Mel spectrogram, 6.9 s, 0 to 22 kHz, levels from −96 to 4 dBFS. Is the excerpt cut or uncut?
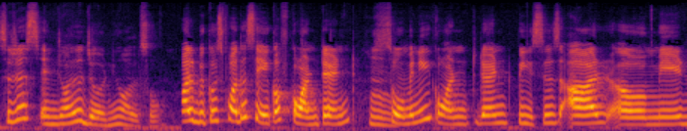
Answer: cut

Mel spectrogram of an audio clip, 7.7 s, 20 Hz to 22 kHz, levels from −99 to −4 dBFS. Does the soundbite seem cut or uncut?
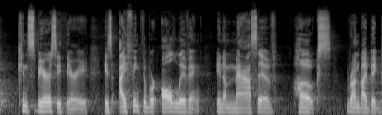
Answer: uncut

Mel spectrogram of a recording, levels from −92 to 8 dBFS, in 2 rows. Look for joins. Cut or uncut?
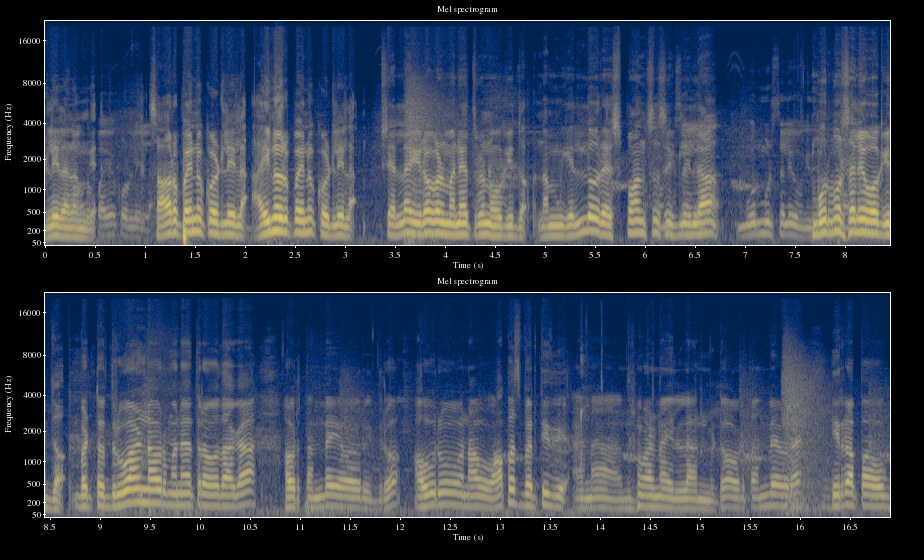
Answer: cut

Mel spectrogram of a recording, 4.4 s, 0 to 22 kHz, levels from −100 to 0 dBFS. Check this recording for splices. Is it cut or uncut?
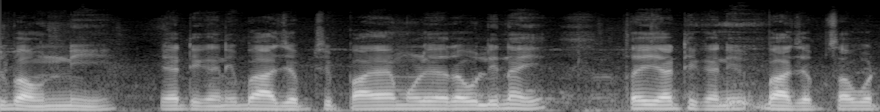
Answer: uncut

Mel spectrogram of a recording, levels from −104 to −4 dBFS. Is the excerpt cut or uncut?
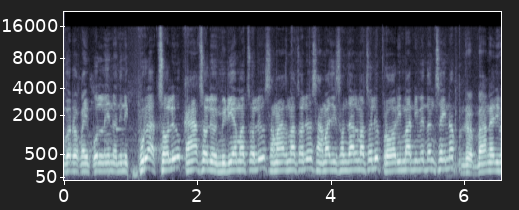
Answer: cut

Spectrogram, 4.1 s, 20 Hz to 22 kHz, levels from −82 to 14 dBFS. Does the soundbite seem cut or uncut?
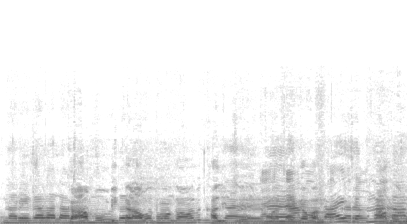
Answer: uncut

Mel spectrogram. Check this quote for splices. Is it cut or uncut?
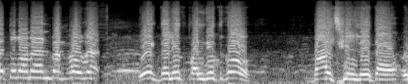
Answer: cut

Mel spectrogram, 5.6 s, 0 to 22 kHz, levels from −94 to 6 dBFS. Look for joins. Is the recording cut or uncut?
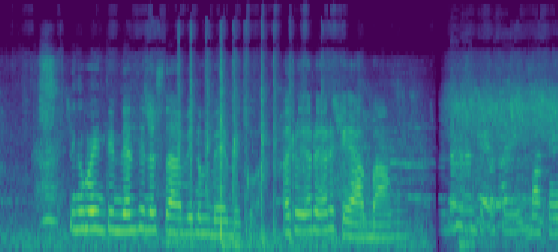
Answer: cut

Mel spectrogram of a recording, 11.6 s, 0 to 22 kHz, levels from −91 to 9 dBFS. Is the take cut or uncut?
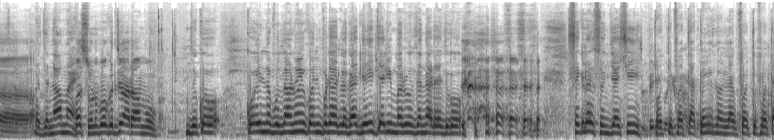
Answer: cut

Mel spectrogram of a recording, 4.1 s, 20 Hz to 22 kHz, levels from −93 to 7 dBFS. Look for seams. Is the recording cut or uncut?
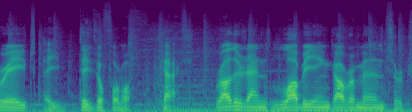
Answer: cut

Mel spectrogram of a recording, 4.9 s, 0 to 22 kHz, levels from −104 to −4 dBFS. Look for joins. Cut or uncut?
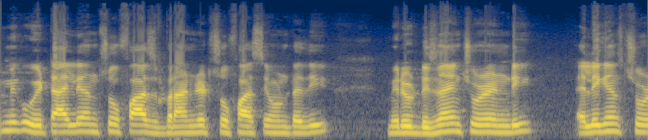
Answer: uncut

